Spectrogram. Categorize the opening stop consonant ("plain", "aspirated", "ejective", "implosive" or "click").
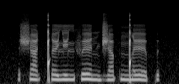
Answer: click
